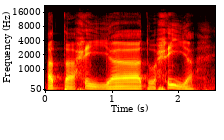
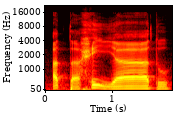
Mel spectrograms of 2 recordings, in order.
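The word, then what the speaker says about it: التحيات: আছি তাদেরকে বলতেছি যে বেশিরভাগ ক্ষেত্রে হাটা আমাদের উচ্চারণ হয় না আত্তাহিয়া হা এখানে হবে কি হা আত্তাহিয়াতু লিল্লাহি আত্তাহিয়াতু চেষ্টা করেন দেখেন পারেন কিনা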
